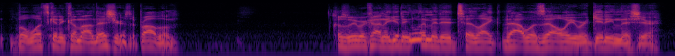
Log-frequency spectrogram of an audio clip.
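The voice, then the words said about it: Squeaky, strained lost voice. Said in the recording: “my voice squeaks ... I lost my voice this week ... allergy destroyed”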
